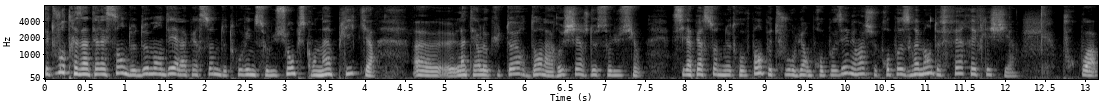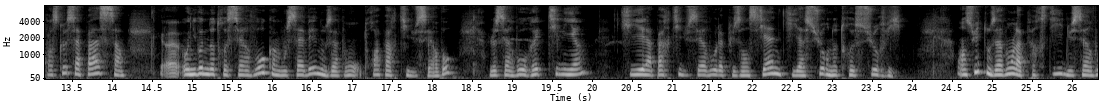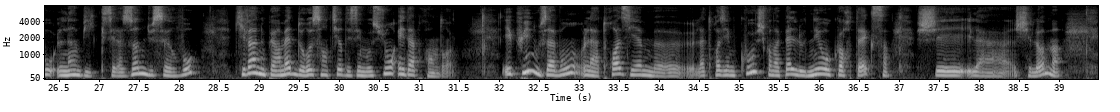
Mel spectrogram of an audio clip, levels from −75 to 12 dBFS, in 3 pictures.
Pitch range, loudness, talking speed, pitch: 175-215 Hz, -22 LUFS, 180 wpm, 190 Hz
